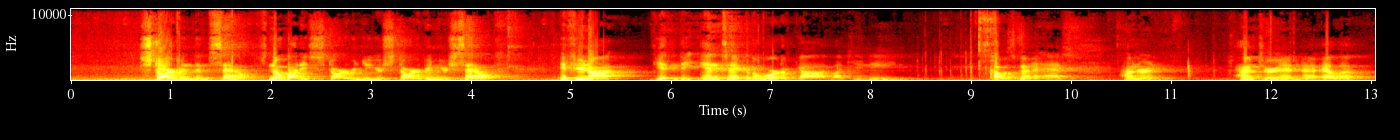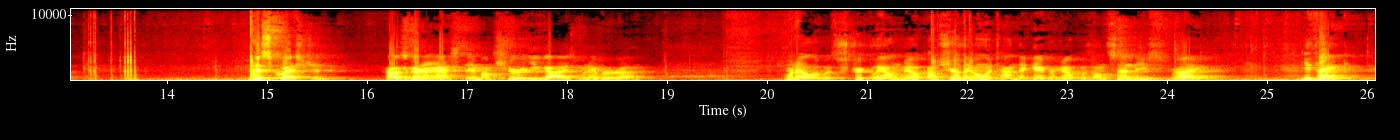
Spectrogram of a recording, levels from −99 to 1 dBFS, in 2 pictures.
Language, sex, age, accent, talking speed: English, male, 40-59, American, 155 wpm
